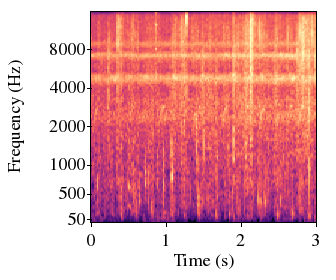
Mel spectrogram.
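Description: Horse hooves clip-clopping in a steady, quick rhythm on a forest ride in Bolivia, fairly close, over a constant hiss of background noise.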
